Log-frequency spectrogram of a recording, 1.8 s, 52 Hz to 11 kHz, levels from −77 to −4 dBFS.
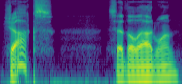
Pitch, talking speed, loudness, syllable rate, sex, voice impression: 90 Hz, 165 wpm, -18 LUFS, 5.0 syllables/s, male, masculine, adult-like, tensed, powerful, clear, fluent, cool, intellectual, friendly, wild, lively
